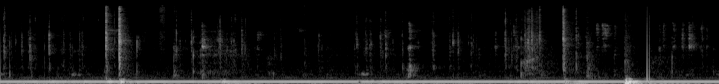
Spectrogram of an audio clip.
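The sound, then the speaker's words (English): Rapid, irregular typing on a computer keyboard as someone types a name into a search, with clicky keystrokes scattered throughout, a couple of louder key hits, over a steady low electrical hum; no one speaks. “I'm typing Lars Sullivan.”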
